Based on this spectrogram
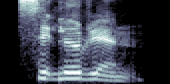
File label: "Silurian", Indian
